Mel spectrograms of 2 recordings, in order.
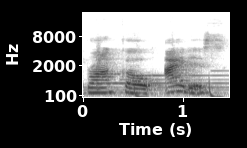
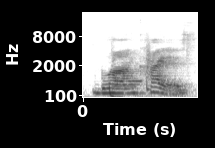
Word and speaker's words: bronchitis: you get bronchitis and instead of us saying Bronco itis we drop the O and it becomes bronchitis so dropping the O eases the pronounciation of saying that word let's do another one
